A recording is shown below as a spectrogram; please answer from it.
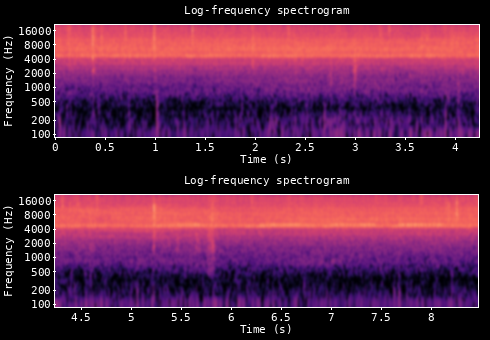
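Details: Autumn insects calling at night in a garden beside a crackling bonfire: a steady, thin high-pitched trill runs throughout, briefly stronger near the end, over sharp fire pops and a low rumble of distant cars.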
